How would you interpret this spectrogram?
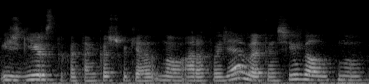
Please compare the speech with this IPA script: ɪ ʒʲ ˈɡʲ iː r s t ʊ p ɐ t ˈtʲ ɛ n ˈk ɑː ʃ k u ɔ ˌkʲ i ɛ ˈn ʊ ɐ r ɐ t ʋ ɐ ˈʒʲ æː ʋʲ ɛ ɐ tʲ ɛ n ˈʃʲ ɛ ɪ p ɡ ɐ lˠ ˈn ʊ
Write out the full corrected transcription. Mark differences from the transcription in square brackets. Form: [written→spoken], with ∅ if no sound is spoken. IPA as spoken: ɪ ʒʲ ˈɡʲ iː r s t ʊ [p→k] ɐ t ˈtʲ ɛ n ˈk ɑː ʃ k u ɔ ˌkʲ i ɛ ˈn ʊ ɐ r ɐ t ʋ ɐ ˈʒʲ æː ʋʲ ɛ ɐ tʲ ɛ n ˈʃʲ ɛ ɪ p ɡ ɐ lˠ ˈn ʊ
